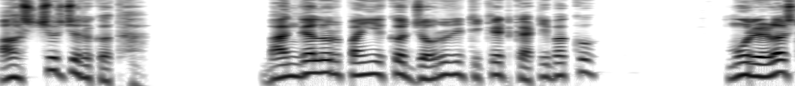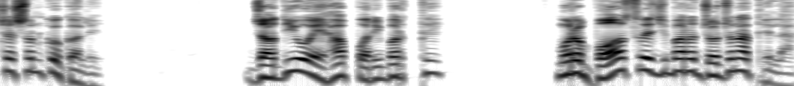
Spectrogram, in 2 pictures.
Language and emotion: Odia, fearful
